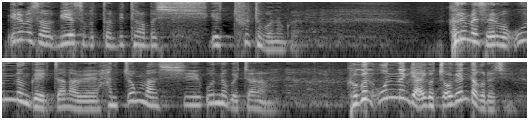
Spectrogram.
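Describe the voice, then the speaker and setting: A middle-aged woman, lecturing at a church and telling a personal testimony with animated storytelling. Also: medium pitch, a little fast. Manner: animated storytelling, acting out dialogue.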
